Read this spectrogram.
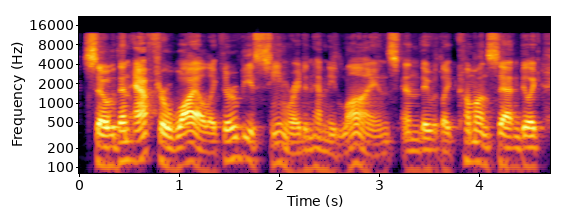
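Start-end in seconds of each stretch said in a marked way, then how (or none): none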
